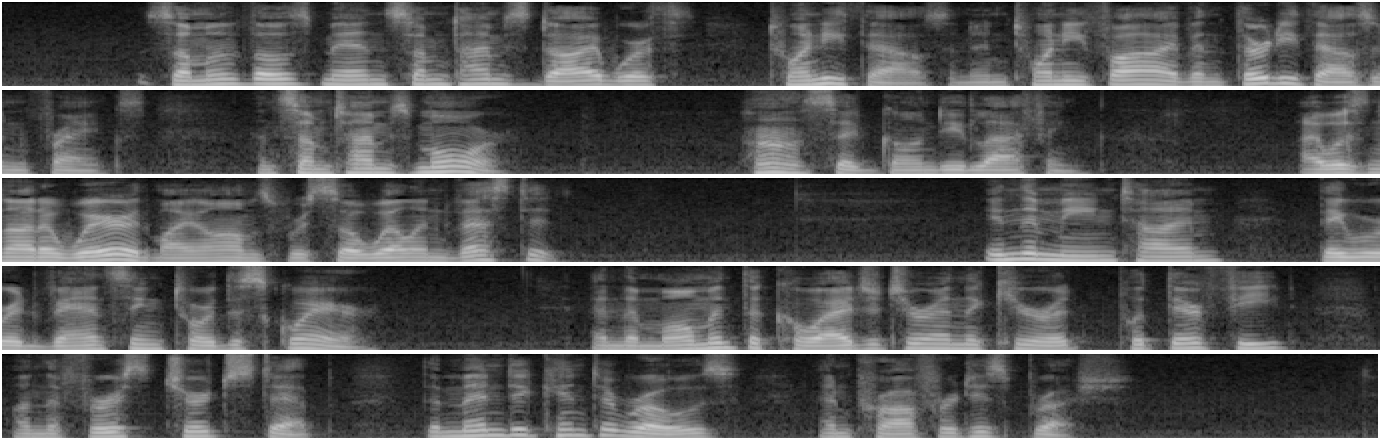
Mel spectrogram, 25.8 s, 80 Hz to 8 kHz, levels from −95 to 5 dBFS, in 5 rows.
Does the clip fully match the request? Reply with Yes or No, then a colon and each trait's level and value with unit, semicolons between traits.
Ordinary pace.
Yes: average, 150 wpm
